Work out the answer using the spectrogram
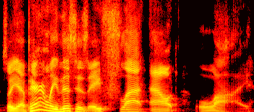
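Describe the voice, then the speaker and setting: A man's voice: medium pitch, sing-song, normal speed, a bit bright. A man giving casual live commentary as a host reviewing a trial.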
